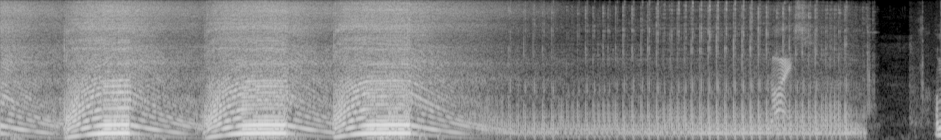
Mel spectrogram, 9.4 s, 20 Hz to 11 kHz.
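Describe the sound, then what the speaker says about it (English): A warmed-up 26cc Amazon budget chainsaw blips its throttle three times in rising and falling revs, then settles into a rough, steady idle up close before cutting out abruptly. "Let's see how it starts up now that I've already warmed it up a little bit."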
